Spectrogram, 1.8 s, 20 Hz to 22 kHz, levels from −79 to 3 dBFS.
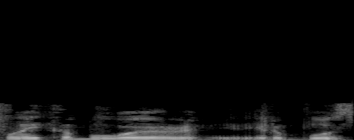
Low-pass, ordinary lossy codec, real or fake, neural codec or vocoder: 7.2 kHz; MP3, 24 kbps; fake; codec, 16 kHz in and 24 kHz out, 1.1 kbps, FireRedTTS-2 codec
